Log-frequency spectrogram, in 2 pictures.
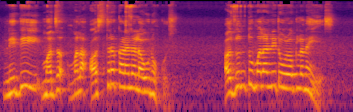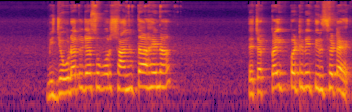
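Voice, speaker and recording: A woman's voice: sits high, moderate pace, long pauses, natural voice. A woman voicing an arrogant young male boss who speaks sternly and threatens in a story reading. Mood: menacing.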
